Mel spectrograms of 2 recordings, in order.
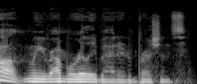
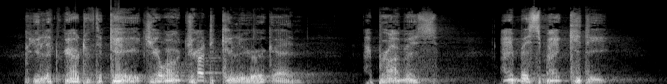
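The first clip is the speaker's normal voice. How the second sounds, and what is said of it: Good Dr. Claw impression. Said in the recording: “You did a good claw right there.”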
